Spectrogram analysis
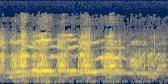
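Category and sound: animal, wolves howling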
